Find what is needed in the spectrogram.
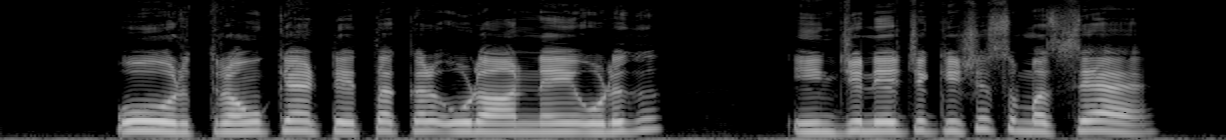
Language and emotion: Dogri, sad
